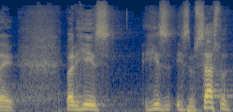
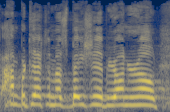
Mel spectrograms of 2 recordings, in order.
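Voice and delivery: mock panic; 10 semitones higher, 4 dB louder, faster than usual. Dad refusing to help kids.

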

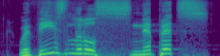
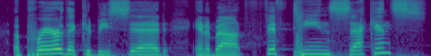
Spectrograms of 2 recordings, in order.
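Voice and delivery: usual speaking voice

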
